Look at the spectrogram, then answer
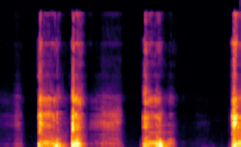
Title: batuk batuk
